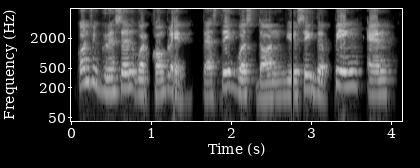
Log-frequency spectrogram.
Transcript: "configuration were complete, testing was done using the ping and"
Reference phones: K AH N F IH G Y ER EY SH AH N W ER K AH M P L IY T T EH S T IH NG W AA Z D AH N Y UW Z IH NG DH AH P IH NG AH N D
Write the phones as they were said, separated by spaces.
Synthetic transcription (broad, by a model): K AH N F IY G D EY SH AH N W ER K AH M P L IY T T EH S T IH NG W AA S D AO N Y UW S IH NG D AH P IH NG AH N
